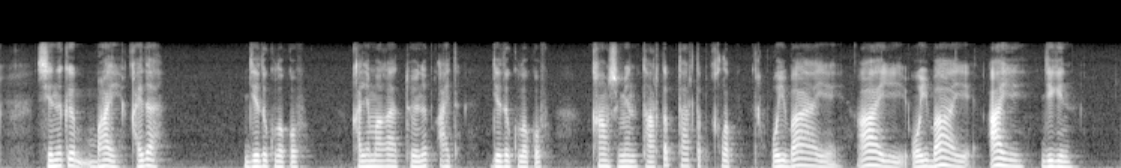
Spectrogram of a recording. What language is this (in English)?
Kazakh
